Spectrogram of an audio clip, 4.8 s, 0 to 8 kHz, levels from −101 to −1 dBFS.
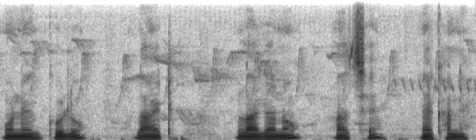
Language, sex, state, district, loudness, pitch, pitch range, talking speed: Bengali, male, Tripura, West Tripura, -19 LUFS, 120 Hz, 120-135 Hz, 65 wpm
